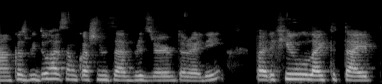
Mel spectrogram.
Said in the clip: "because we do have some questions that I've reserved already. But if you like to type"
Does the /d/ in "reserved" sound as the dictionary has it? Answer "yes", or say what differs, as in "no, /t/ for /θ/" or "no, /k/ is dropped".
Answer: yes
